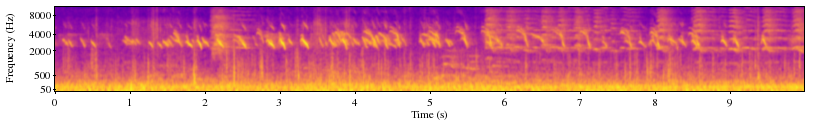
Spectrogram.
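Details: A crowd of young chicken chicks giving shrill, rapid descending peeps. The chirping is continuous and grows denser and louder in the second half, over a soft low background rumble.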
